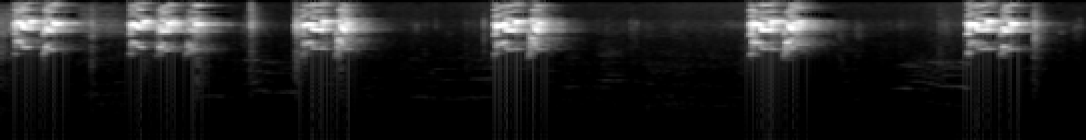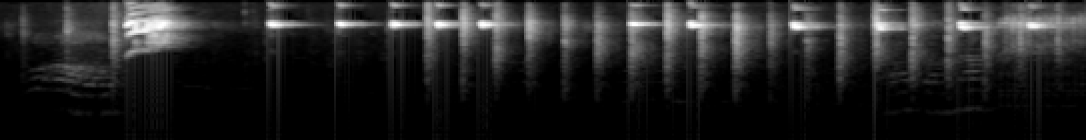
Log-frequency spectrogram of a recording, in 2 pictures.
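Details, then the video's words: Lovebird calling in spaced harsh squeaky bursts, then switching to a fast run of thin, sharp chips repeated several times a second. "Suara burung lovebrid"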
